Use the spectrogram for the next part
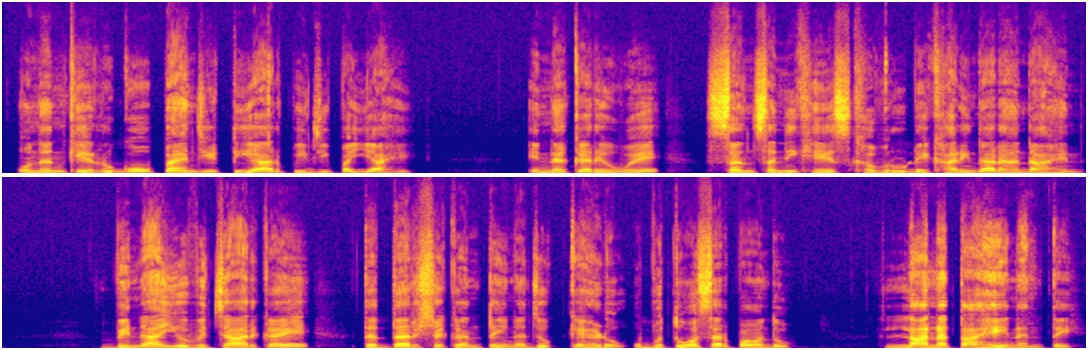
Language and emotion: Sindhi, disgusted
